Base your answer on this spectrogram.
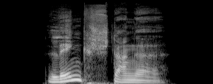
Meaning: handlebar
- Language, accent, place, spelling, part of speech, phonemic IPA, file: German, Germany, Berlin, Lenkstange, noun, /ˈlɛŋkˌʃtaŋə/, De-Lenkstange.ogg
